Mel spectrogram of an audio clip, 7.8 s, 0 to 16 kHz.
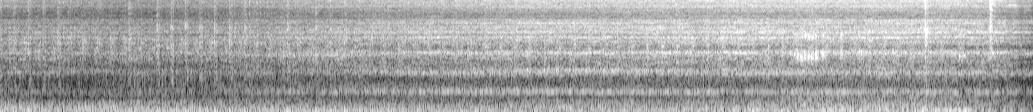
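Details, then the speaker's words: Willys CJ-2A Jeep running for the first time in 20 years, driving around the yard with no air cleaner on the carburetor. Steady running with a loud sucking intake roar and a slightly uneven beat. Not running quite perfect yet. "I need to get an air cleaner on that carburetor cuz it's just you can hear it"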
